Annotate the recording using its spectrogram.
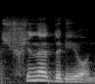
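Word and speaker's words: συνέδριον: 그러니까 슈네드리온, 이렇게 원래 발음은 좀 그런데요.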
